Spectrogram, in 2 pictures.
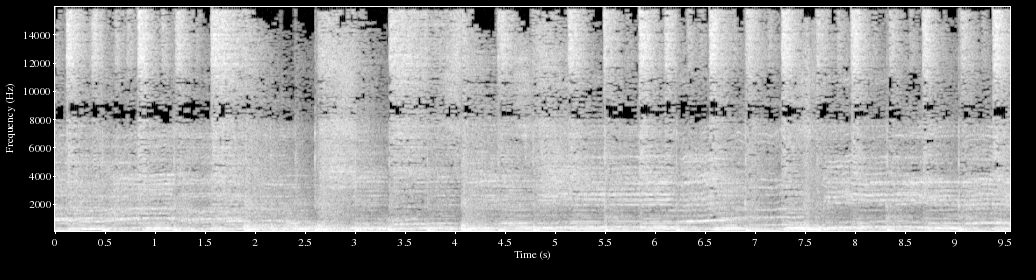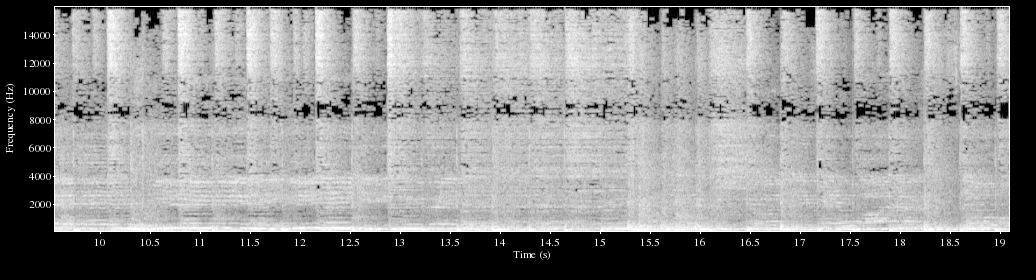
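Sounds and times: bass accompaniment: 0.0 - 19.0
drum beat: 0.0 - 19.0
women singing gospel: 0.0 - 19.0.

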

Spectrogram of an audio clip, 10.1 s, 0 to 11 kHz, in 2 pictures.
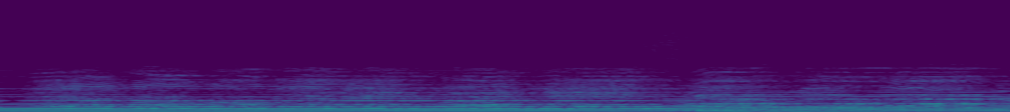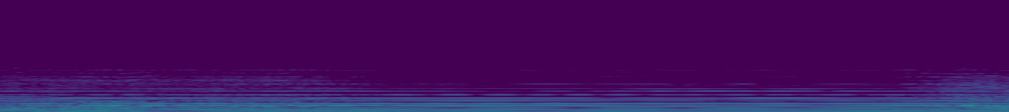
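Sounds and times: youth choir singing sacred music: 0.0 - 7.5, 9.5 - 10.0.

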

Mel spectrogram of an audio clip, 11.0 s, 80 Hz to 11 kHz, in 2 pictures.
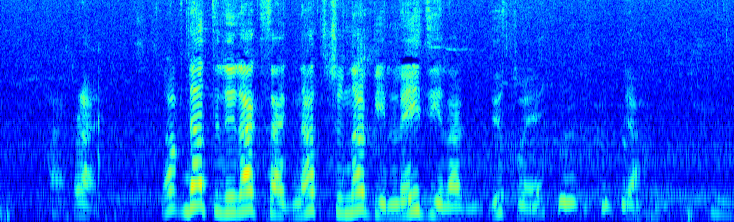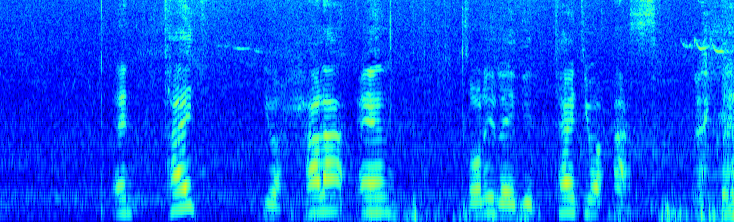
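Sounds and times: faint steady buzz: 0.0 - 11.0
man murmuring speech: 3.4 - 5.6.

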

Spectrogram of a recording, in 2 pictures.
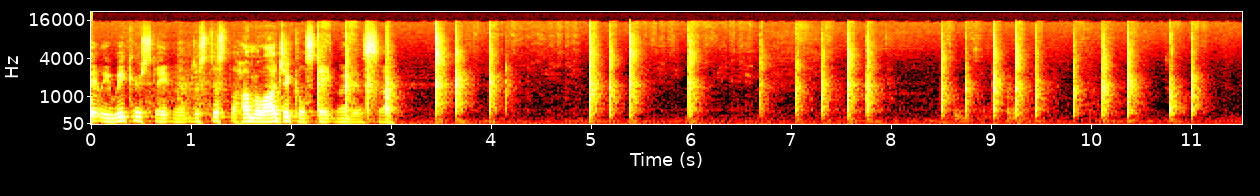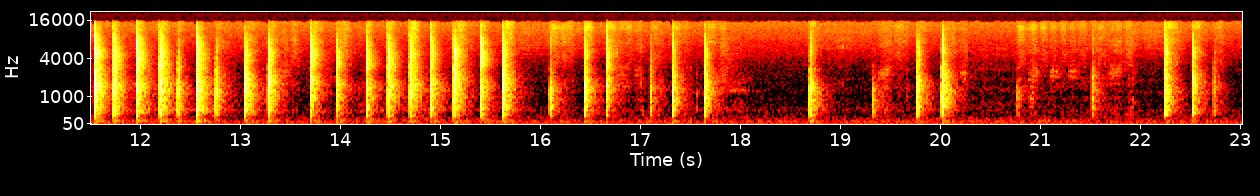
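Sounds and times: chalk tapping on blackboard: 2.2 - 18.0, 18.6 - 23.0.

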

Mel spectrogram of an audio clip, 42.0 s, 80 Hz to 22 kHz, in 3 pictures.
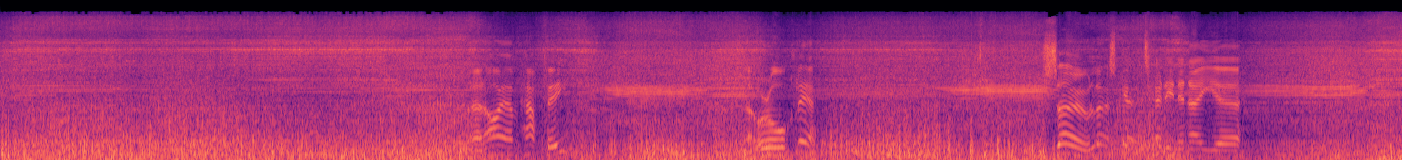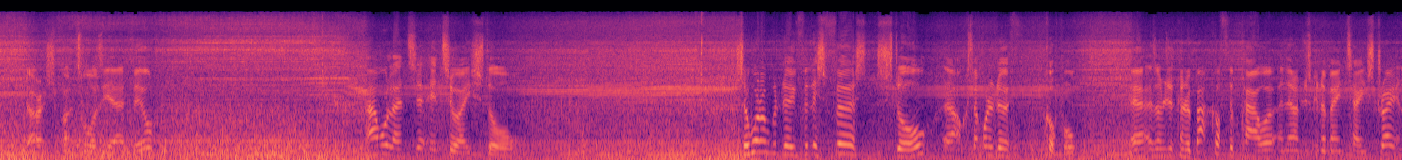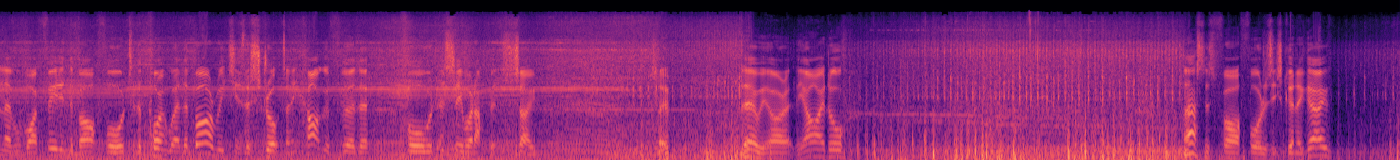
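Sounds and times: rushing airflow: 0.0 - 18.4, 31.7 - 40.2
microlight propeller engine running: 0.0 - 42.0.

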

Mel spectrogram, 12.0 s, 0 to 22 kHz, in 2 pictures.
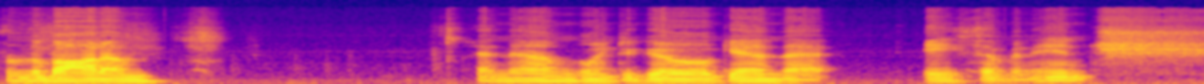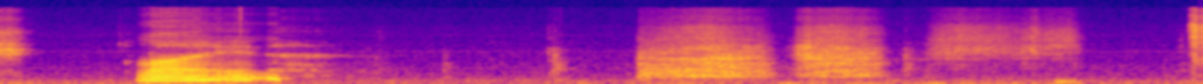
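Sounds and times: pencil drawn along a ruler: 9.2 - 11.5.

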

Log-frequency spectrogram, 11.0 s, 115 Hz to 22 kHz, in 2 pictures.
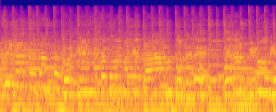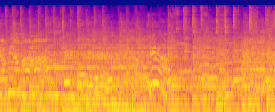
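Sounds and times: congas: 0.0 - 11.0
pulsing bass line: 0.0 - 11.0
salsa band playing live: 0.0 - 11.0.

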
